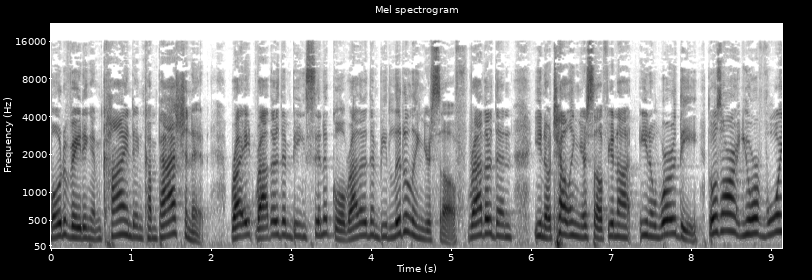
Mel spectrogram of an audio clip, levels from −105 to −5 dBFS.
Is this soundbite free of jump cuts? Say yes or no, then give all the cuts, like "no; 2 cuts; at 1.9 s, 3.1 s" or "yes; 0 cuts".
no; 2 cuts; at 2.1 s, 8.2 s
